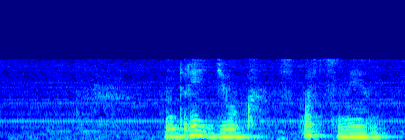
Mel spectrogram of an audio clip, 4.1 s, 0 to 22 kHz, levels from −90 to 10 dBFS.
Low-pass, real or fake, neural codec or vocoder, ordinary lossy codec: 7.2 kHz; real; none; AAC, 16 kbps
